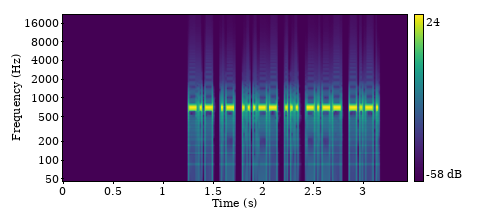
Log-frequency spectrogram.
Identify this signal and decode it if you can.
Morse code, heard as a keyed tone, about 44 wpm, 700 Hz. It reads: KA3SYC
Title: USA Call Signs Repeated 2x 45wpm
